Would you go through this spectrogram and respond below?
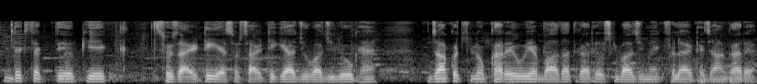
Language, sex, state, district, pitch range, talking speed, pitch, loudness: Hindi, male, Madhya Pradesh, Katni, 115-130 Hz, 245 wpm, 115 Hz, -20 LUFS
